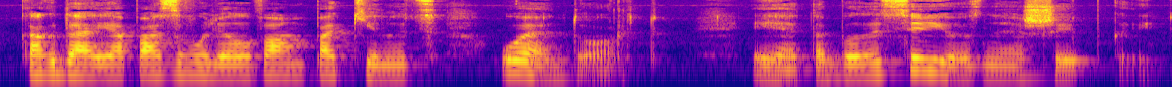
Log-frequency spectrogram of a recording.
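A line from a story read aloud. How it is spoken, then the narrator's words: Gently added. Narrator (Russian): мягко добавил он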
